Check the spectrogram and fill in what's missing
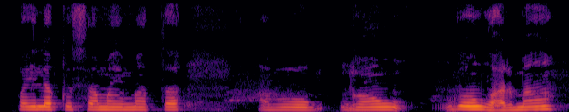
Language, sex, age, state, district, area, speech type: Nepali, female, 30-45, West Bengal, Kalimpong, rural, spontaneous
